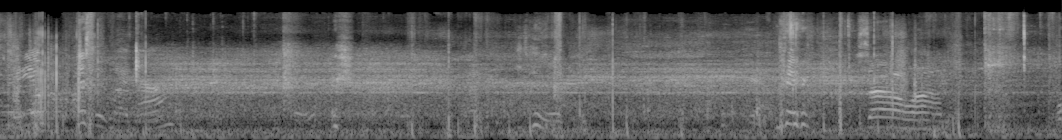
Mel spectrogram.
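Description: A young boy talks excitedly close to a phone microphone.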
